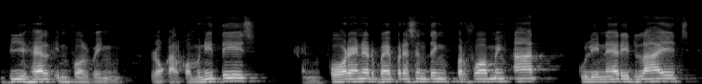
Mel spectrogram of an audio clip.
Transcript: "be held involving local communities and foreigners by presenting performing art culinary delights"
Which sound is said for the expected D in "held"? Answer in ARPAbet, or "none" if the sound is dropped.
none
